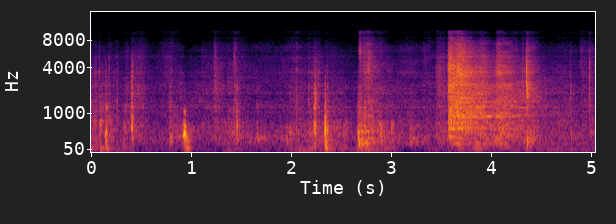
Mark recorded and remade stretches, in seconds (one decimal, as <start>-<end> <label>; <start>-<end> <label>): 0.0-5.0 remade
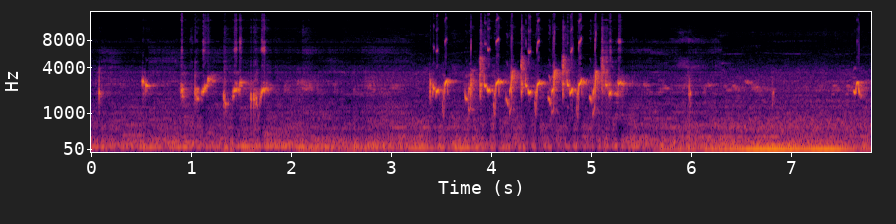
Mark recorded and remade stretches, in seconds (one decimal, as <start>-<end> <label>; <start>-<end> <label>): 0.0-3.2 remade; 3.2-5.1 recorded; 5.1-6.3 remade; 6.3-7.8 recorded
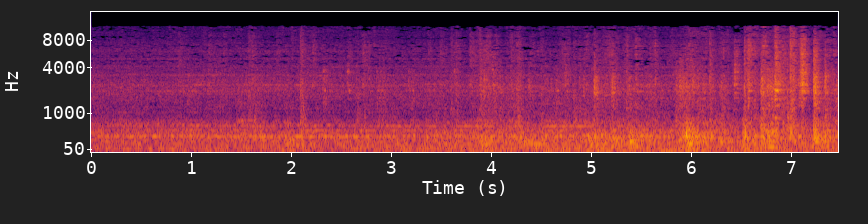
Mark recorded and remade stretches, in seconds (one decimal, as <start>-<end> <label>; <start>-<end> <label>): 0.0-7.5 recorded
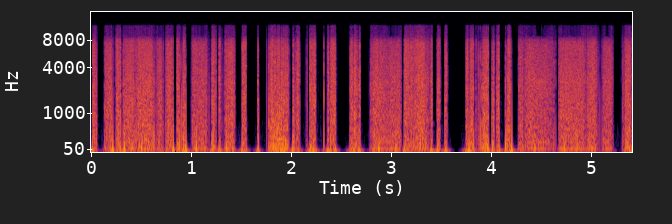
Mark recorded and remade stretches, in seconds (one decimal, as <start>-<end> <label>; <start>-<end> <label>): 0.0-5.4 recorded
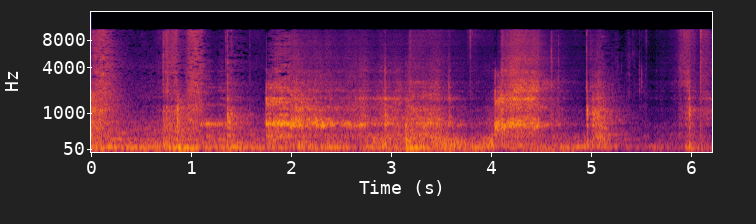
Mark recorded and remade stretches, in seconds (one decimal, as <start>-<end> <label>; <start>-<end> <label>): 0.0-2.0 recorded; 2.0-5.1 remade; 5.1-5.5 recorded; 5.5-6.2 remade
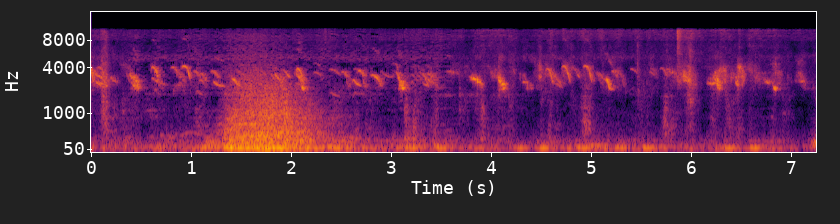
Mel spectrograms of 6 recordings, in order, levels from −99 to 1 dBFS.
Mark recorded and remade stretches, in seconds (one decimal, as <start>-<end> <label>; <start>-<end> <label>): 0.0-3.4 recorded; 3.4-4.5 remade; 4.5-5.8 recorded; 5.8-7.3 remade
